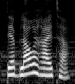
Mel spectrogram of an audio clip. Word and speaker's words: Der Blaue Reiter: So, how's it pronounced? Der blaue Reiter.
